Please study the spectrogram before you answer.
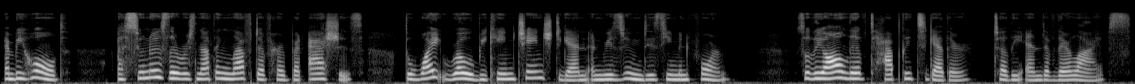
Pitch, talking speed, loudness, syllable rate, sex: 240 Hz, 190 wpm, -18 LUFS, 5.7 syllables/s, female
